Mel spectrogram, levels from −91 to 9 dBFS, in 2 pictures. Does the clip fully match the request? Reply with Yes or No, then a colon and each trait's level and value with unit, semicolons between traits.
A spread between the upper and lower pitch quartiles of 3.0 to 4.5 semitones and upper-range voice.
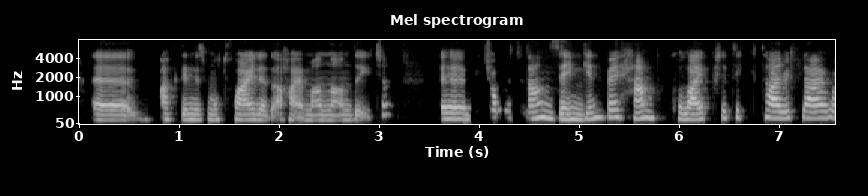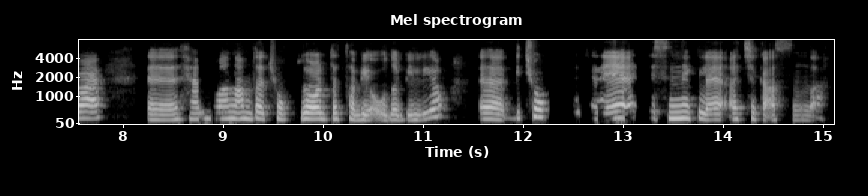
Yes: average, 3.7 semitones; high, 210 Hz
